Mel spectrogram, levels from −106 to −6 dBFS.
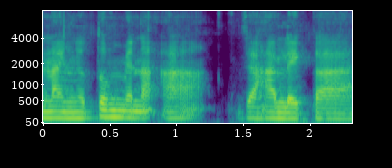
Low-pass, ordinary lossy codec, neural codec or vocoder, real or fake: none; none; codec, 16 kHz, 4.8 kbps, FACodec; fake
